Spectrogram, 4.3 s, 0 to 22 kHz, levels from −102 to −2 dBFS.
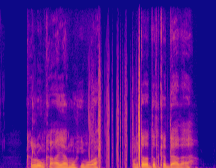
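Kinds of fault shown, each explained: Cable scratch noise: Right after "ayaa muhiim", from about 1.75 to 2.8 s, a dense, ragged burst of scratching and rustling sits over the speech for roughly a second. It is loud, only a little quieter than the speech itself. The bursts are uneven, not a steady hiss. The likely cause is a worn cable or connector being moved, its contact resistance jumping rapidly and injecting noise into the signal.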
